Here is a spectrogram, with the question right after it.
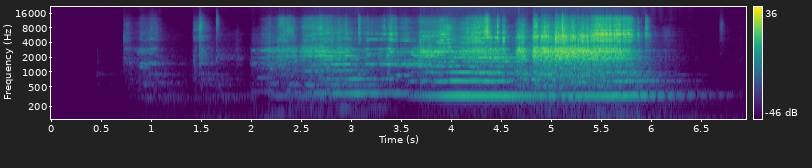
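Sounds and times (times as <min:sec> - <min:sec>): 
scraping drag: 0:00.6 - 0:06.9
heavy metallic screech: 0:00.7 - 0:06.9.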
